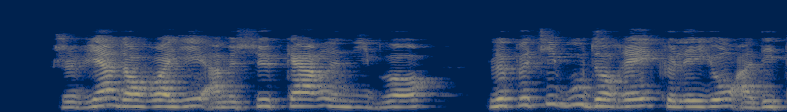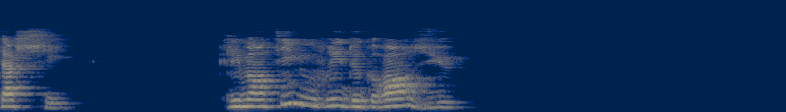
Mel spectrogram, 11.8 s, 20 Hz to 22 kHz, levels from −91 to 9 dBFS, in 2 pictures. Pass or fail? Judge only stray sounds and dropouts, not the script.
pass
